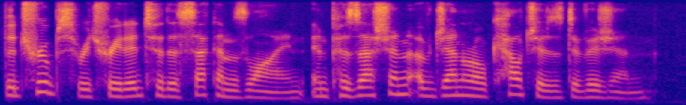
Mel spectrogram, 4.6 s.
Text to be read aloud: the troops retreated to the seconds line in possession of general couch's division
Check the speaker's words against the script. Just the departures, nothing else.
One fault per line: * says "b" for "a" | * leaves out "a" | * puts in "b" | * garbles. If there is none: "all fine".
all fine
